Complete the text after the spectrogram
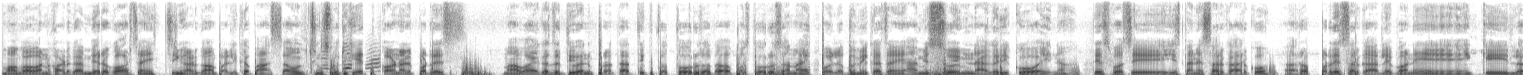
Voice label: voxpop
